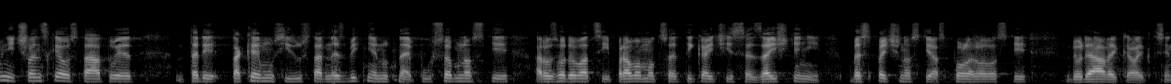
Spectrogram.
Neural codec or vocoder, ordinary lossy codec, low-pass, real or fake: none; none; 7.2 kHz; real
